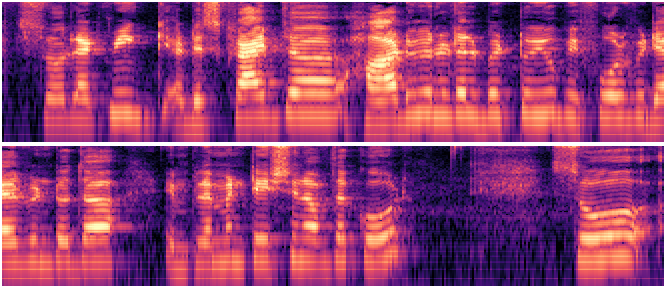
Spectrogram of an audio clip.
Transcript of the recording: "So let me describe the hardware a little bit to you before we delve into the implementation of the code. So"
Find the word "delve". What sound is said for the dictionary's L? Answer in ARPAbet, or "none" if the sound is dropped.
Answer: L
